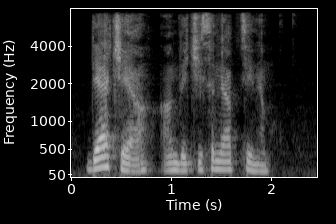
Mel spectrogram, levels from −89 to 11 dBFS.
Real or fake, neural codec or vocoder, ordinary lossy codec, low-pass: fake; vocoder, 44.1 kHz, 128 mel bands, Pupu-Vocoder; AAC, 48 kbps; 7.2 kHz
